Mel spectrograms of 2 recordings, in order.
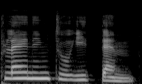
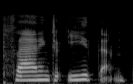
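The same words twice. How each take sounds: First: All syllables are given equal length and weight. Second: Stressed syllables are stretched longer than the others. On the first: The speaker calls it wrong. "공평하면 안 되고요" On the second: The speaker calls it right. "길게 길게 소리가 조금 더 불공평하게 나야 됩니다"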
